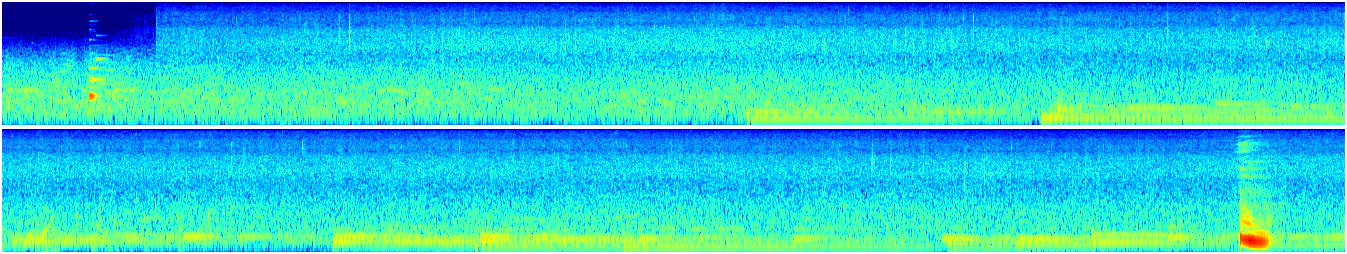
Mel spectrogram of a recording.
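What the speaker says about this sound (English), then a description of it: "Looks like rain." Rain falls in the video game Genshin Impact, a soft, steady patter of drops on surfaces under a gentle background melody, with a couple of brief clinking accents and no talk.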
